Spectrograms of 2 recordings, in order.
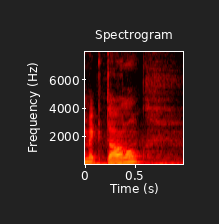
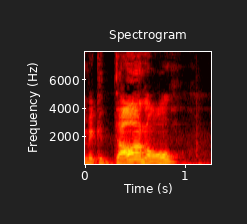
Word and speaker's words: McDonald: Andrew Litman, Ralph Gilbert, Nick Norris, Shawn Purcell, Travis Griffin, Grant McDonald, I I said it wrong, Grant McDonald, like Donald, uh, Michael Barksdale, Christopher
